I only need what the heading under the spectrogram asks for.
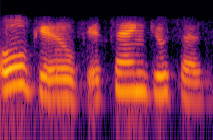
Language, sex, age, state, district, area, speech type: Urdu, female, 30-45, Uttar Pradesh, Rampur, urban, conversation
